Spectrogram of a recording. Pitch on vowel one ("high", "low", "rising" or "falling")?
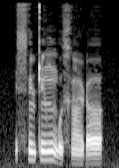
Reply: high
